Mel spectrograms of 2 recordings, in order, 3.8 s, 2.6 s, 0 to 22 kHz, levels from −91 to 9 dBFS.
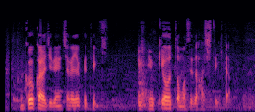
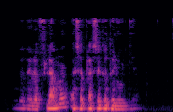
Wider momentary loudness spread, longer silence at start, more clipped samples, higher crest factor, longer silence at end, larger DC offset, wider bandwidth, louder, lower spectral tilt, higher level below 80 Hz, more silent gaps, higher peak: about the same, 17 LU vs 15 LU; about the same, 0.2 s vs 0.25 s; neither; first, 24 dB vs 18 dB; second, 0.1 s vs 0.55 s; neither; about the same, 11 kHz vs 11.5 kHz; first, -24 LUFS vs -29 LUFS; about the same, -5.5 dB/octave vs -6 dB/octave; second, -68 dBFS vs -58 dBFS; neither; first, -2 dBFS vs -12 dBFS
